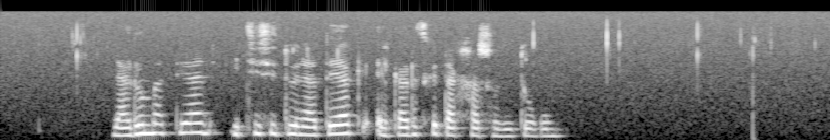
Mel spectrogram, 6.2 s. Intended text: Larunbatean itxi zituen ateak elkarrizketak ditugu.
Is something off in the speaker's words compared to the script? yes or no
yes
